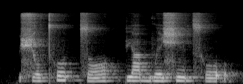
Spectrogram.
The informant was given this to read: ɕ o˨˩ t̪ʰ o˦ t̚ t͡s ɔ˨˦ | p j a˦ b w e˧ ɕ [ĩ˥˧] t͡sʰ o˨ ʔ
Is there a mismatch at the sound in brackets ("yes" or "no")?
yes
